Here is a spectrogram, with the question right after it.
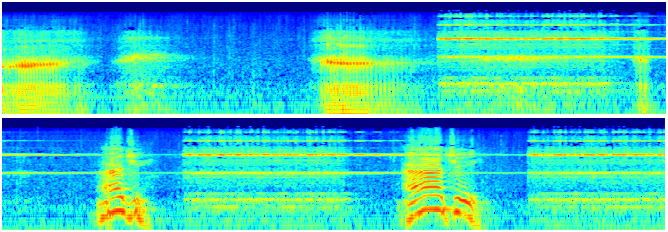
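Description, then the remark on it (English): A telephone bell rings in long, insistent bursts on the desk in Nero Wolfe's office after some heavy snoring from the detective in his chair, with a man's voice calling out briefly over the ringing. “The phone, if you please, Mr.”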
